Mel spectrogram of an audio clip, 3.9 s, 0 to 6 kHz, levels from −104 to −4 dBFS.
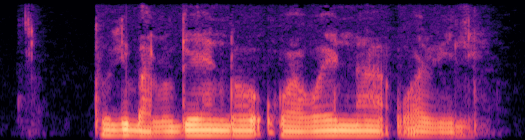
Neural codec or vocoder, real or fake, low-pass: none; real; 5.4 kHz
